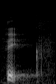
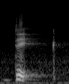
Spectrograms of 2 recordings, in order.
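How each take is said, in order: First: The first sound is a long lisped hiss. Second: The first sound is a short stopped d. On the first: The speaker calls it right. "with the lisp" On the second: The speaker calls it wrong. "stop the sound or shorten the sound to a plosive D"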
